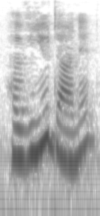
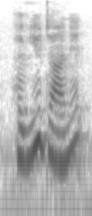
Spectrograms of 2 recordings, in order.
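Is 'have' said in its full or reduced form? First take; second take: reduced; reduced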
